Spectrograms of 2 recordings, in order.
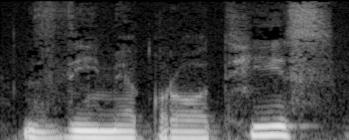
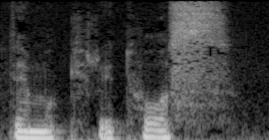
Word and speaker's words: دموکریتوس: یک دیدگاه، دیدگاه زیمقراطیس و پیروان او هستش، دموکریتوس. تلفظ عربی دموکریتوس زیمقراطیس هستش.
